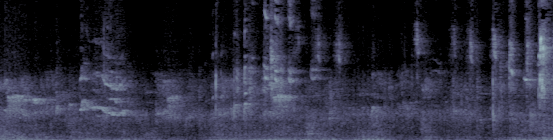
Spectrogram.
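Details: European goldfinch song, softer at first, then rapid high twittering with chirps and buzzy notes growing louder toward the end.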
